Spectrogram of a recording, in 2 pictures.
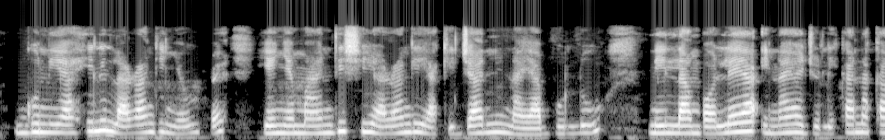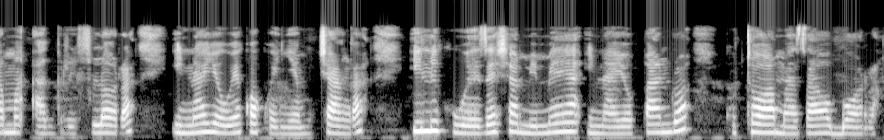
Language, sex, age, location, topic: Swahili, female, 25-35, Nairobi, agriculture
